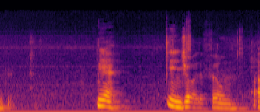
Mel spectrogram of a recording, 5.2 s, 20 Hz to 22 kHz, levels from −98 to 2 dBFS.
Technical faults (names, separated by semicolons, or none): time-stretched section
